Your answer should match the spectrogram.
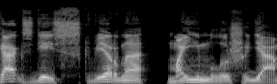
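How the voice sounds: In a put-on character voice, a man speaks very slowly at a low pitch, his tone bright and sharp and his intonation lively, on a very clean recording with a silent background.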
